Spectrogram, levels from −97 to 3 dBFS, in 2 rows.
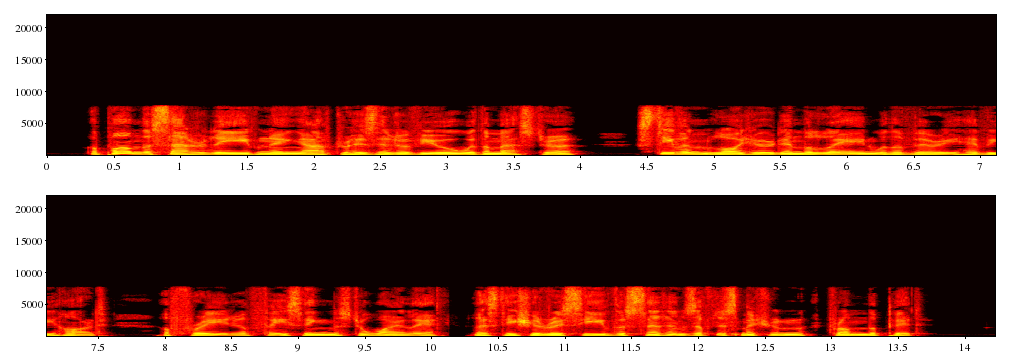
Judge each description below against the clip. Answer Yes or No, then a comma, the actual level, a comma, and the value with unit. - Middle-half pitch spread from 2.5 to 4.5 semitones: Yes, average, 2.8 semitones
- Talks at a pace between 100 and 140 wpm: No, average, 150 wpm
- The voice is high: No, low, 135 Hz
